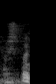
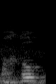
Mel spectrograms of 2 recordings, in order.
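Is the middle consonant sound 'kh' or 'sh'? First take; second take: sh; kh. First: The middle consonant is a hushing 'sh' sound. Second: The middle consonant is a rough 'kh' sound. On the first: This is how the speaker's own dialect says it. "हम कहते हैं पश्तो" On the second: This is how the other dialect's speakers say it. "वो कहते हैं पख्तो"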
